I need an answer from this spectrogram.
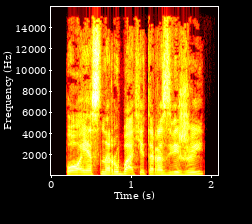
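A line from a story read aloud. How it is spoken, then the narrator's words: Rough. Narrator (Russian): грубо молвила домна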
